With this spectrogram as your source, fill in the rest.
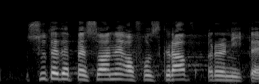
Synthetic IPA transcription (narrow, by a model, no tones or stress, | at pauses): sut̪e̞d̪e̞pe̞rsoane̞awfo̞st̪̚ɡɾavɾənit̪e̞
